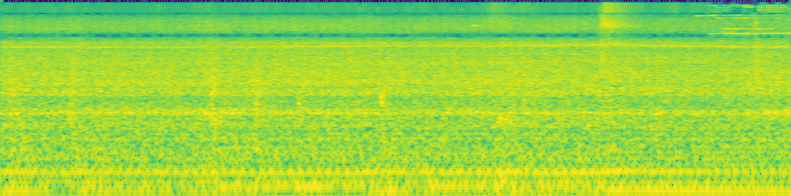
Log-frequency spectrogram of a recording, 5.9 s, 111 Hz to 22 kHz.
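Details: Ex-Canberra vehicle 728, diesel, idling with a loud, uneven puffing chuff three or four times a second over the low rumble: a loud, blowing exhaust leak.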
